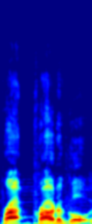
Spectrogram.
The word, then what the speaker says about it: prodigal: Uh, that's me with the word uh prodigal. I always want to pronounce it like prodigy, but I I think it's the other G.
